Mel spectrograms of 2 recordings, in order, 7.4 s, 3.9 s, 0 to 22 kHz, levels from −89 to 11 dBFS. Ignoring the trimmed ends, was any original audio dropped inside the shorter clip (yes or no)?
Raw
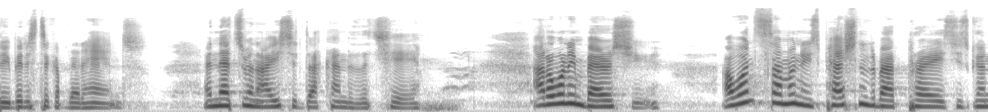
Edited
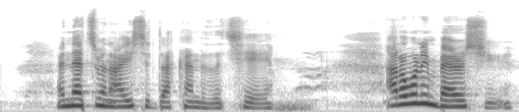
no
